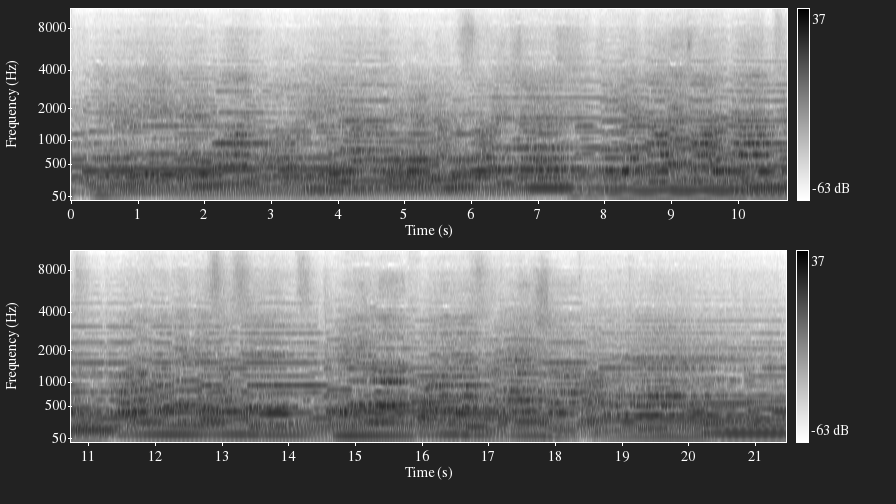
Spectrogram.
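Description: Choir singing sacred music with organ accompaniment, sustained low notes moving in steps beneath the voices.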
